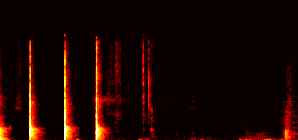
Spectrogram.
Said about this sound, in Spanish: El aplauso para él. Seguro que sí.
